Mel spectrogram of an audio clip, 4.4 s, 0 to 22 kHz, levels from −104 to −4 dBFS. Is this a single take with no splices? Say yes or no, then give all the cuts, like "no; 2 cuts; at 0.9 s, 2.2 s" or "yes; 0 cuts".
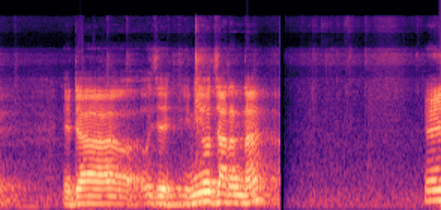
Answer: no; 1 cut; at 2.8 s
